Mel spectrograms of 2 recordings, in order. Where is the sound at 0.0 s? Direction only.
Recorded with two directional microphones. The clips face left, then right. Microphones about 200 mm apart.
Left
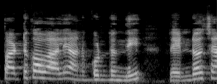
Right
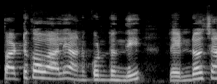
35° right (ahead or behind).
